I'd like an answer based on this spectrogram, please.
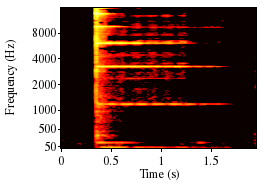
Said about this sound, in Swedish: är det dags för klockan? Just det. Du, du behöver en klocka nu.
